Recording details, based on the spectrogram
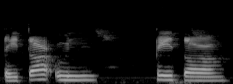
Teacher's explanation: قطع میں آپ نے دیکھا کہ آخری حرف عین ہے، عین کے تنوین کو ہم ختم کر دیں گے لیکن عین کو ہم واضح کریں گے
